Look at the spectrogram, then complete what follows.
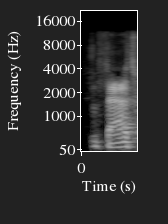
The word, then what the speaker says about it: Phats: And, Phats, when you say it, it should start with an F.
